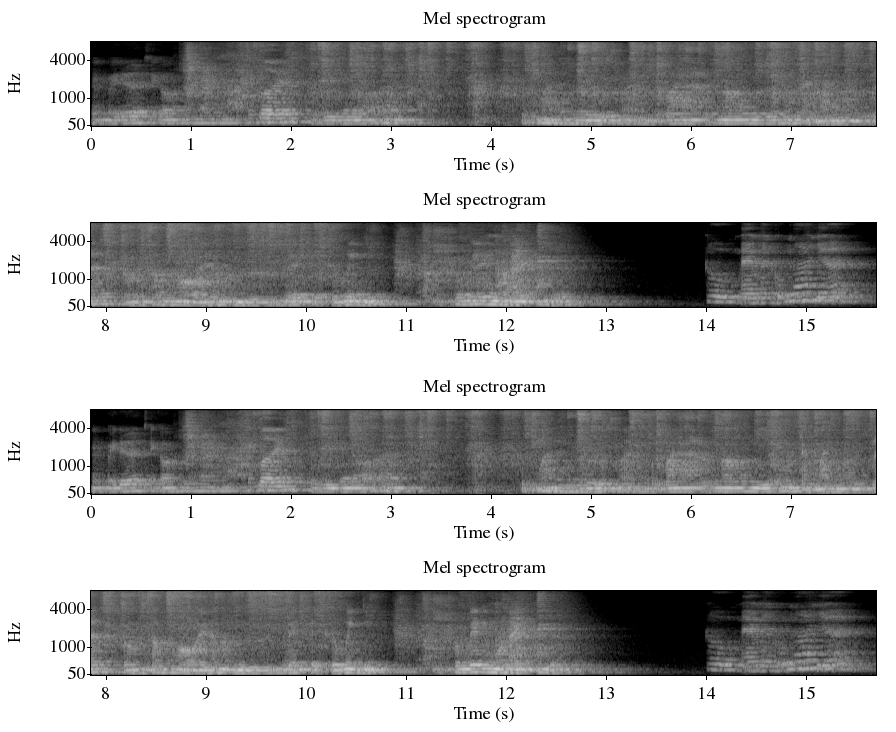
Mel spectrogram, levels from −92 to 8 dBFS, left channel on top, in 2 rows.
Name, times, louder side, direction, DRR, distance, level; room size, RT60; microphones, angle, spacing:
voice 1, 0.0-3.2 4.3-10.8 11.3-12.6, right 2 dB, 45° right, 1 dB, 0.4 m, -25 dB
sound 1, 0.9-12.6, equal, 10° right, 0.9 m, -31 dB
voice 2, 11.7-12.2 14.0-15.4, left 1 dB, 55° left, 0 dB, 0.6 m, -33 dB
2.7 x 2.3 x 2.8 m, 1.1 s
head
